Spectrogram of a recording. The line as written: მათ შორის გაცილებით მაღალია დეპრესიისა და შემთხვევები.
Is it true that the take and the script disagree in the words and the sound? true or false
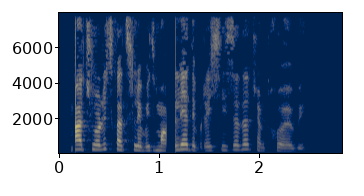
true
